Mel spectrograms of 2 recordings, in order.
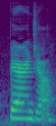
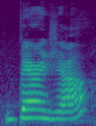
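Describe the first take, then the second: First: The name is said with a plain Australian accent. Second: The name is said with an attempted French accent. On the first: "if that person lived in Australia, it would be Caillou Beranger, because we're not fancy" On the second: "I can't do a French accent"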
